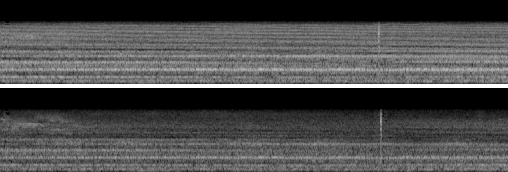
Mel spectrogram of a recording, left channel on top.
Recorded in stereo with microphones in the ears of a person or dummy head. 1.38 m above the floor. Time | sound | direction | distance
0.0 | a drone | 85° left | ?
